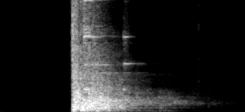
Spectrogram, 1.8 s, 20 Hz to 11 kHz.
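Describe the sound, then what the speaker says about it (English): A single sharp, loud report from a Chiappa Rhino 30DS .357 Magnum revolver firing a Hornady Critical Defense round, with a sudden onset and about a second of metallic ringing decay, heard alone. "next up will be a Hornady critical defense round. It's a nice soft shooting round."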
